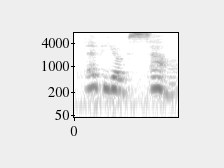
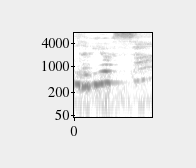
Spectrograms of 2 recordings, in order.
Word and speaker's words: Leviosa: Leviosa so like that it's not Leviosa it's Leviosa it's Leviosa whatever I have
